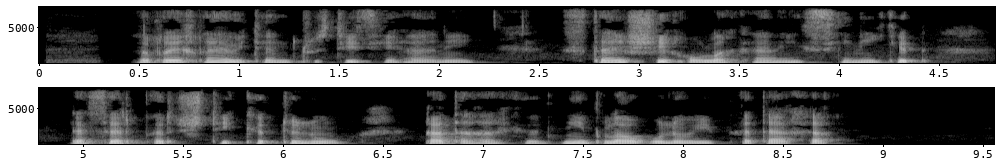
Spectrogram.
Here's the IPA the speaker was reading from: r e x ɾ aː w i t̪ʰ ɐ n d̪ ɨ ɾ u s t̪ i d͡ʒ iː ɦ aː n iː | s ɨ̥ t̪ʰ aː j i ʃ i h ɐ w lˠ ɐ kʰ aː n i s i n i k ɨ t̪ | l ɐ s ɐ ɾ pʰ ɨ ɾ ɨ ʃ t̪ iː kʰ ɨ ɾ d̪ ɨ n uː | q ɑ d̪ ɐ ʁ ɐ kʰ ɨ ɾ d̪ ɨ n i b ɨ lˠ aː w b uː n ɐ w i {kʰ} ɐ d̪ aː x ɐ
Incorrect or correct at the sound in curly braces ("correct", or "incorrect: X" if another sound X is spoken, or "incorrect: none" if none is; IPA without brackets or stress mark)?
incorrect: pʰ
